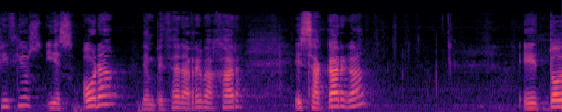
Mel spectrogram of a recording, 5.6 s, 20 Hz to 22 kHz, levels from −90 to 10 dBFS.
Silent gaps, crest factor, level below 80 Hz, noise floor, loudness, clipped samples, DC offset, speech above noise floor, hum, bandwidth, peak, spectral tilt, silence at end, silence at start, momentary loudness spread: none; 24 dB; -68 dBFS; -60 dBFS; -30 LUFS; under 0.1%; under 0.1%; 30 dB; none; 14.5 kHz; -8 dBFS; -3 dB/octave; 0 s; 0 s; 17 LU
